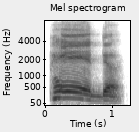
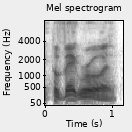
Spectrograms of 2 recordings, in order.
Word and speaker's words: Povetkin: And my man, and y'all keep mispronouncing the name, is Povetkin. P-E-D Vetkin. No, hey, like Coach say, Povetkin.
